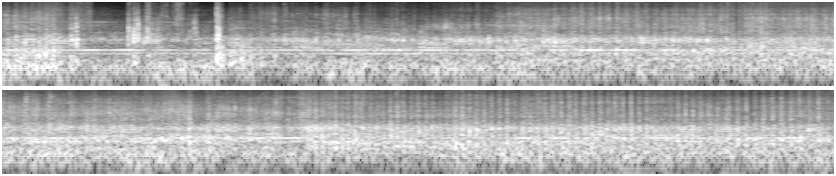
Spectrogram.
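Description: Skateboard wheels rolling over tiled pavement in a steady rumble, with two sharp clacks of the board about half a second and a second in.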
